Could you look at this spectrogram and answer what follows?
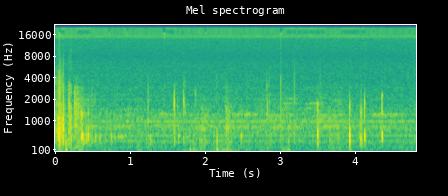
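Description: Quiet gurgles and a few short squeaky bowel sounds, stomach noises during stomach pain after eating ice cream.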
